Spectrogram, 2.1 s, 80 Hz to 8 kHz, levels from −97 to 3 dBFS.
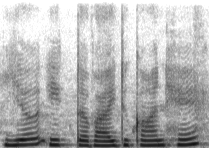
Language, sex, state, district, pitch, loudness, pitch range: Hindi, female, Jharkhand, Palamu, 265 Hz, -13 LUFS, 250-275 Hz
